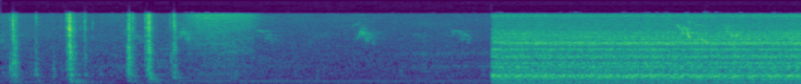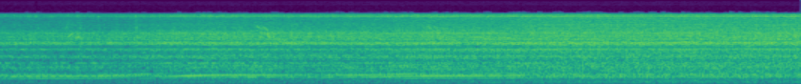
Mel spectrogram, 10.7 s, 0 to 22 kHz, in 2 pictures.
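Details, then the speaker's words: 2002 Opel Vectra C heater blower motor running loudly: after a click the fan settles into a steady droning, rumbling hum with a slight wavering note; noisy blower motor, to be removed from behind the glovebox. "друзья всем привет это как-то печка у меня громко работает"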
